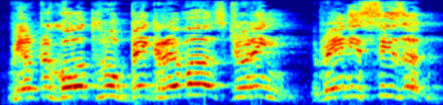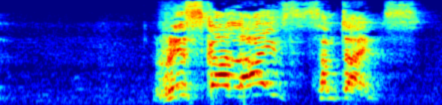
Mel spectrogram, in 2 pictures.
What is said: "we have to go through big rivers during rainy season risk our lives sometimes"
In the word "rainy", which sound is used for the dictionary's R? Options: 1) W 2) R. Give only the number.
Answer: 2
